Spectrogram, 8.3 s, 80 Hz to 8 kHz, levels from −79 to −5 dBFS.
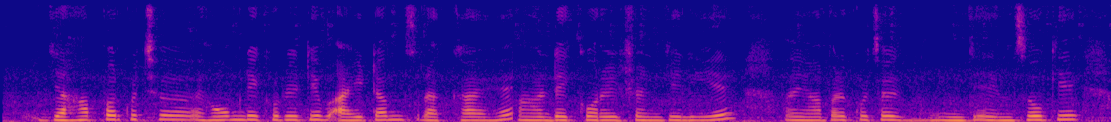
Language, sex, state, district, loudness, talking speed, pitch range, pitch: Hindi, female, Uttar Pradesh, Budaun, -33 LUFS, 135 wpm, 220-250 Hz, 235 Hz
